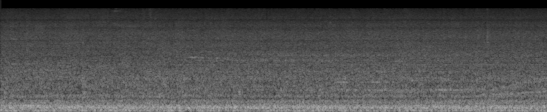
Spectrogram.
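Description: MTR Kwun Tong Line C-Train running out of the station past the platform screen doors: a steady low rumble, with a faint whine rising near the end.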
